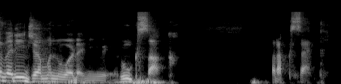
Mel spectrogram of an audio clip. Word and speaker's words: Rucksack: Rucksack. Like pronounced as Rucksack.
